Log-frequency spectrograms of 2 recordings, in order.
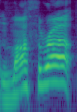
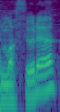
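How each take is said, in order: First: The name is said the English way, two syllables. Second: The name is said the Japanese way, three syllables.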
